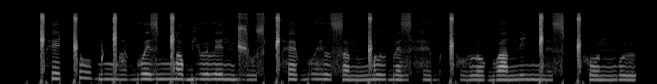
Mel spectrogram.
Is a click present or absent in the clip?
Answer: present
